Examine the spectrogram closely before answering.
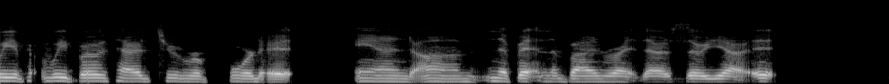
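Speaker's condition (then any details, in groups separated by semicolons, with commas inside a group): Cerebral palsy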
